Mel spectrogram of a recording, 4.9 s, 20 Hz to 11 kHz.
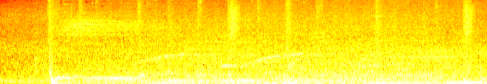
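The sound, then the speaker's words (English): Noisy city traffic at Columbus Circle in New York City: a steady, loud roar of vehicles with a siren-like tone rising and wavering over it. “Sarandos and Hastings stand in the center of New York City's noisy Columbus Circle, looking up at the massive, brand-new 55-story Time Warner Center”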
